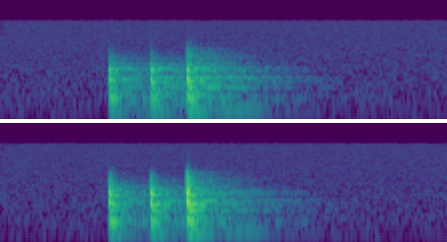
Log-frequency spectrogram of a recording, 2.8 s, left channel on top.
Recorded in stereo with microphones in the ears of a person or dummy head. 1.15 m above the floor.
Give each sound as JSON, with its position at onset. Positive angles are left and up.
{"t": 0.7, "sound": "knocking", "side_deg": -45, "distance_m": 0.7}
